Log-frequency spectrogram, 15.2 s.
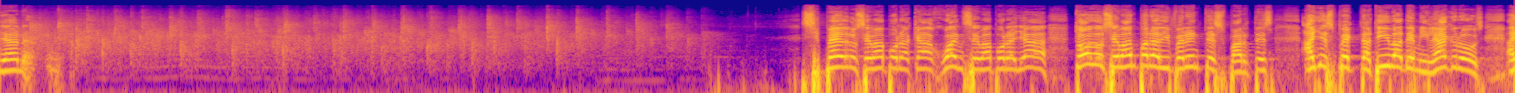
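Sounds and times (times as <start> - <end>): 
speech: 0.0 - 0.8, 8.0 - 15.1
audience applause: 0.0 - 7.3.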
